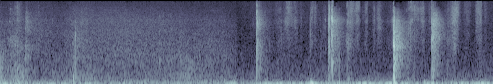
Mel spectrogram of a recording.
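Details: Several sharp pops and cracks after quiet room noise: joint cavitation during manual adjustment of knuckles, neck, back or toes, a harmless release of gas in the joint.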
